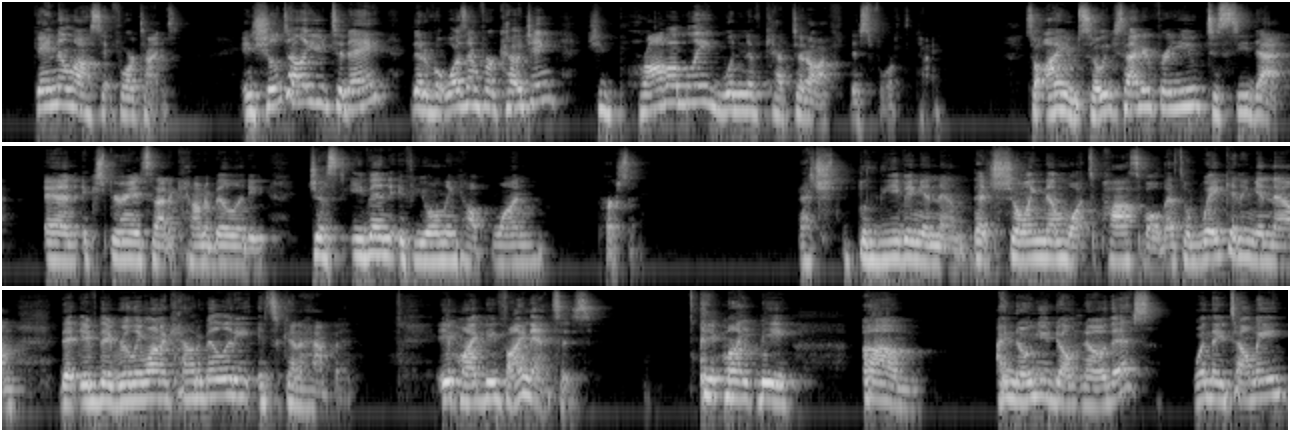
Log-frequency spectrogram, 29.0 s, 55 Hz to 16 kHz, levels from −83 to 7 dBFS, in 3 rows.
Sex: female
